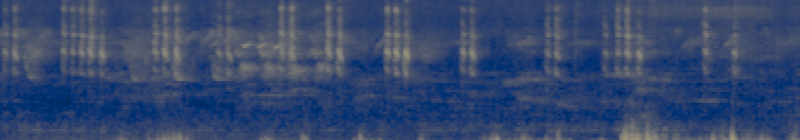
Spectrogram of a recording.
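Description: Small birds chirping: many short, high chirps repeating throughout. Low knocks and rumbles underneath, loudest about six seconds in.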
